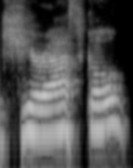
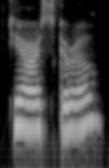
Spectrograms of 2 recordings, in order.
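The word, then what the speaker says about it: chiaroscuro: art characteristics this is how do you say it K scuro yes thank you I've been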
